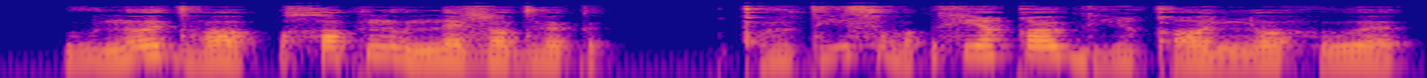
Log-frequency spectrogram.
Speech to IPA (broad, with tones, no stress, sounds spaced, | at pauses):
ṳ˩˧˩ n ɤ˦˥ ə̯ dʱ ɒ˩˧˩ | χ ɔ˦˥ k n u˥˩ n ɛ˥˩ ɮ ɒ˥˩ dʱ œ˥˩ k | qʼ ṳ˩˧˩ t i̤˦˥ s ɔ̤˥˩ | x i˦˥ q u˦˥ ɡʱ i̤˩˧˩ qʼ ɒ˩˧˩ ɲ ɔ˩˧˩ h u˩˧˩ ə̯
